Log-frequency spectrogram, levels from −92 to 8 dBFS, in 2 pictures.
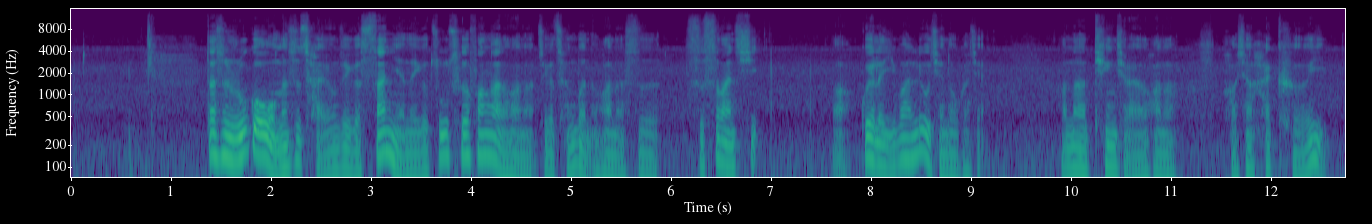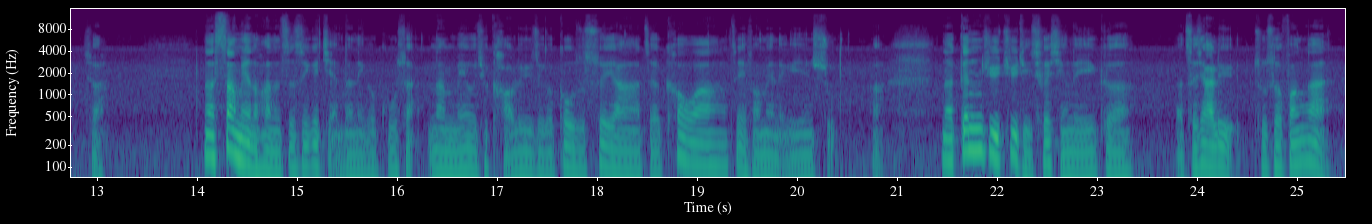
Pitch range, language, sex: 75-105 Hz, Chinese, male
